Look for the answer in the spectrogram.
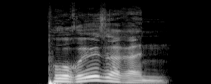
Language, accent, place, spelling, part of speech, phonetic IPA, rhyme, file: German, Germany, Berlin, poröseren, adjective, [poˈʁøːzəʁən], -øːzəʁən, De-poröseren.ogg
- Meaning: inflection of porös: 1. strong genitive masculine/neuter singular comparative degree 2. weak/mixed genitive/dative all-gender singular comparative degree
